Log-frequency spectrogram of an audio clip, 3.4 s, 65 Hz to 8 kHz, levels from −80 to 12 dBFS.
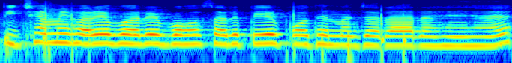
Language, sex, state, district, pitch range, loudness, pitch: Hindi, female, Jharkhand, Garhwa, 255-285 Hz, -15 LUFS, 280 Hz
